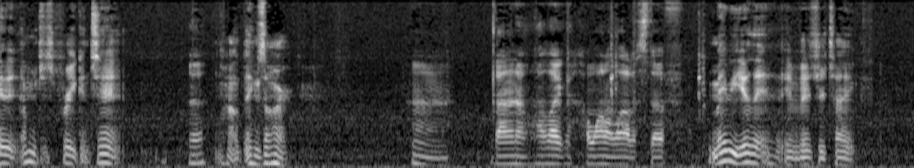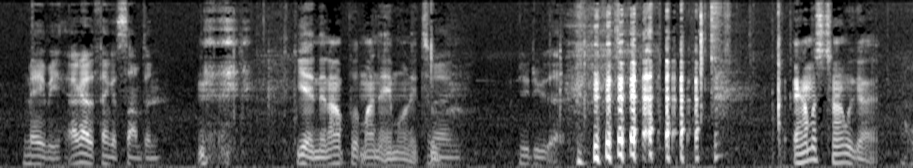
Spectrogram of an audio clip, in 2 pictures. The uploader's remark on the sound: jump in the car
